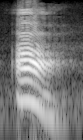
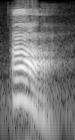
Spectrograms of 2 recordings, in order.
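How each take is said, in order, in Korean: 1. 음높이가 높은 데서 낮게 급하게 떨어져요. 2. 음높이가 높은 데서 낮게 급하게 떨어져요.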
